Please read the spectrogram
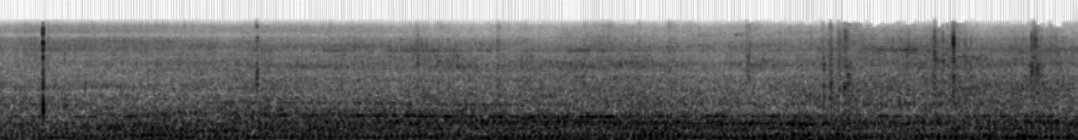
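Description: A steady mechanical hum with a low drone and a fainter higher tone over even background noise, unchanging throughout.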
